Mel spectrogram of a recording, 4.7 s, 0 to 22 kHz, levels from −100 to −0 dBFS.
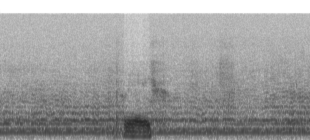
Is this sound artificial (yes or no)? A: yes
